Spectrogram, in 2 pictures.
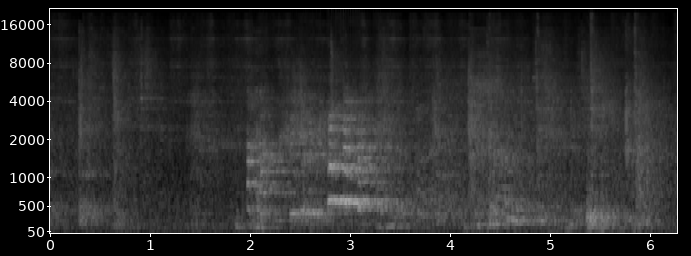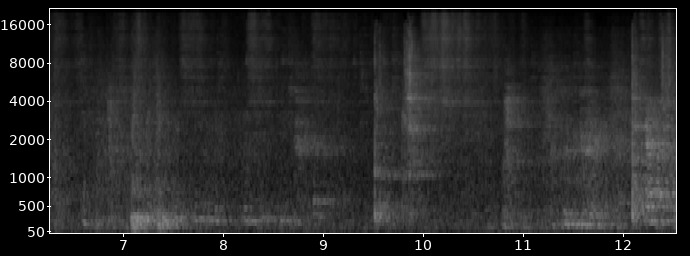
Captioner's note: continuous scattered audience laughter and reaction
